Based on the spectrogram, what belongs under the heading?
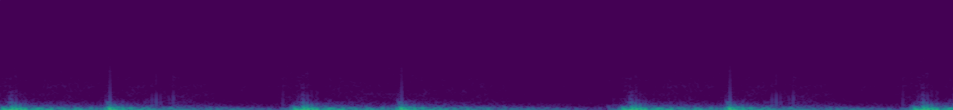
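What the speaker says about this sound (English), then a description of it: "Is that a heartbeat I hear?" Heavy, close heartbeats pound in a psychological horror game, lub-dub pairs recurring about every second and a half, low and muffled, over a faint drone with nobody talking.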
